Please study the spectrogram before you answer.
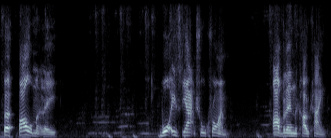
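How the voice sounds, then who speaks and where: Man, co-host, casual chat, wry and measured, slightly high pitch. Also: expressive, fairly bright tone, faint music behind.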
